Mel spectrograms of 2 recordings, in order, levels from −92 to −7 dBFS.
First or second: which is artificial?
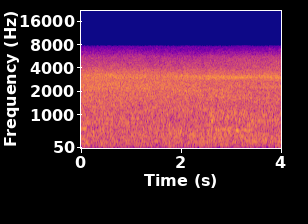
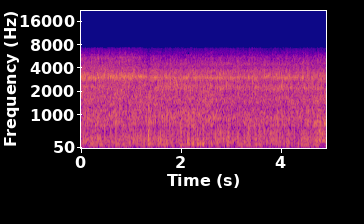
second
